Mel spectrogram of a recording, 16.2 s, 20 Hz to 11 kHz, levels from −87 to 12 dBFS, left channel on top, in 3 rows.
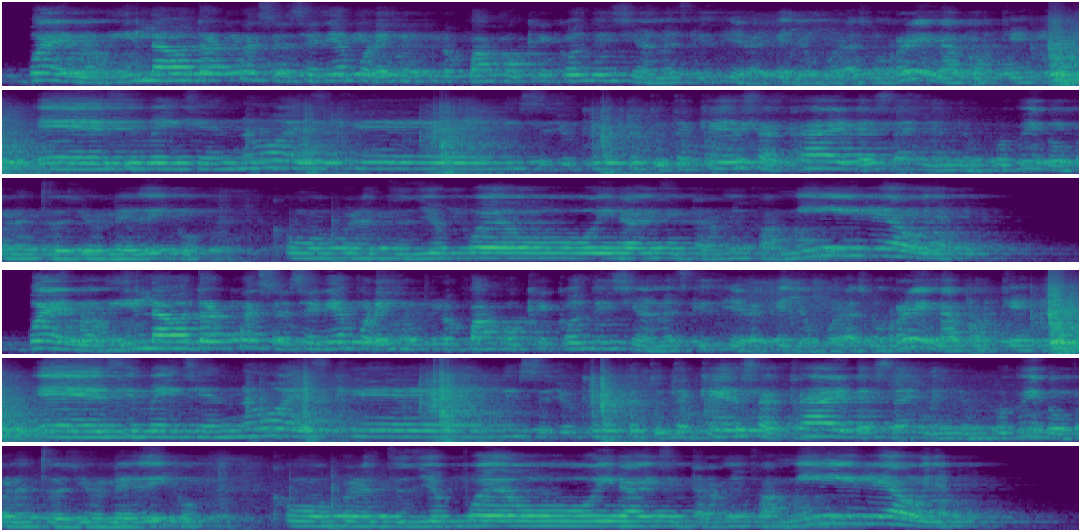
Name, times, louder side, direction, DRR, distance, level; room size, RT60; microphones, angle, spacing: voice 1, 0.1-15.5, right 2 dB, 30° right, 1 dB, 5.1 m, -29 dB
sound 1, 3.6-11.1 11.3-12.8, right 4 dB, 65° right, 3.2 m, -36 dB
28.5 x 23.5 x 6.1 m, 0.92 s
head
